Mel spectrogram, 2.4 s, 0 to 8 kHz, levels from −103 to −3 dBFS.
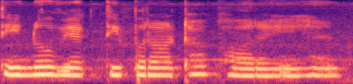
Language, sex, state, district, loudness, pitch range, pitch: Hindi, female, Uttar Pradesh, Shamli, -14 LUFS, 210-235 Hz, 225 Hz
